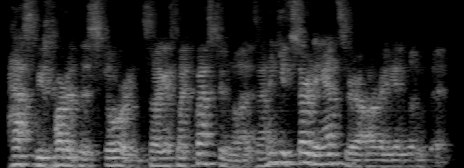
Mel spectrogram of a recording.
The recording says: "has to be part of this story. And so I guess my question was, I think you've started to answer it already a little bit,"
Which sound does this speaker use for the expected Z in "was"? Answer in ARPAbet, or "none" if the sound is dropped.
Z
